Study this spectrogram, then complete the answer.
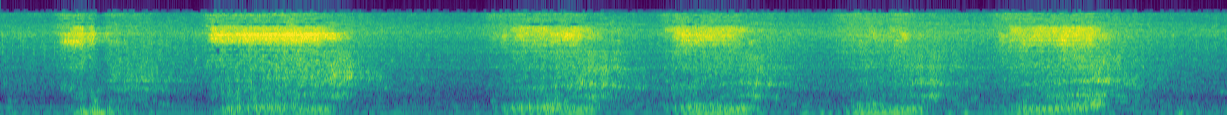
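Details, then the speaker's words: Cold, half-choked engine after timing chain cover seal and gasket replacement runs rough with uneven surging revs and exhaust puffs and pops; owner suspects an ignition problem despite new coil, leads, spark plugs and electronic ignition module; cause unclear. "I think it's a it's a firing problem it seems to be it seems to be backfiring a bit I'm sure there's some sort of ignition problem"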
